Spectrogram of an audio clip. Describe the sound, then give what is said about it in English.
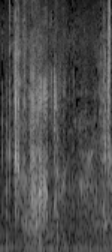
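Loud crunching and munching of a buffalo eating grass, a rapid run of crisp bites and chewing with bursts of crackle, heard alone with no voices. “With a loud crunch, munch, crunch, Buffalo began to eat.”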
